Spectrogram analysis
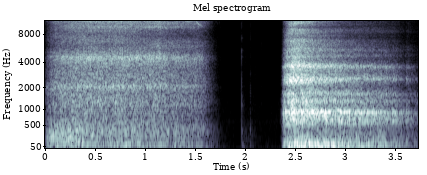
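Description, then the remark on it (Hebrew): A long, deep breath drawn in, a brief pause of silence, then a full, airy exhale, both broad and breathy with no talking, in an advertisement for a Tadiran air-purifying air conditioner. “יכולנו להכניס פה עוד פרסומת, אבל כשיש לתדירן מזגן שמתהר את האוויר, אנחנו מעדיפים פשוט לנשום.”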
